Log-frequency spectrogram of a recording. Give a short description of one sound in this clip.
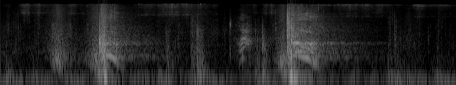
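A creature grunts and groans when hit.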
